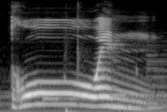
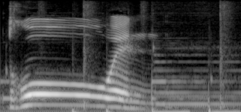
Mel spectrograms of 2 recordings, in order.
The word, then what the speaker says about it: drohen: Então, eu não pronuncio o H. O H serve apenas para separar a vogal O da E, ok? Então, eu não pronuncio o H. Eu falo drohen.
